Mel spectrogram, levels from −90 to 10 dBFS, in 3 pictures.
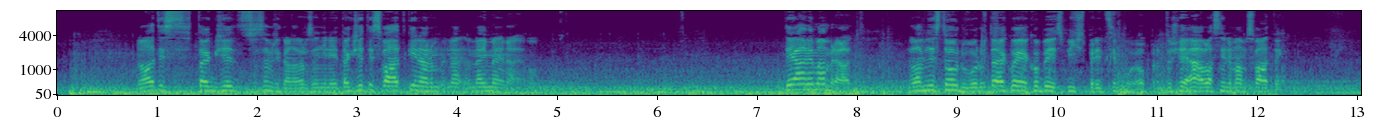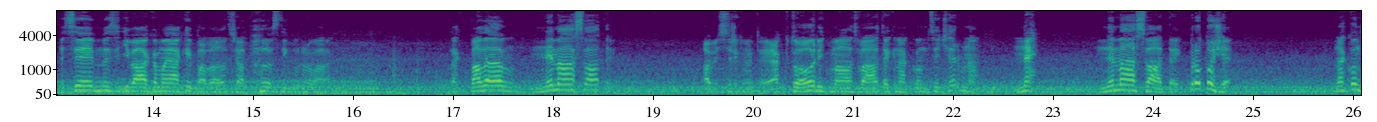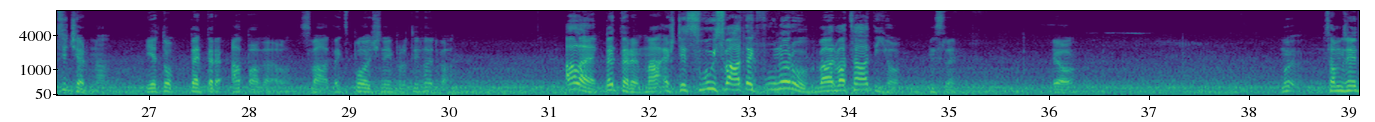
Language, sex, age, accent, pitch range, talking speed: Czech, male, 20-39, native, 135-175 Hz, 135 wpm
